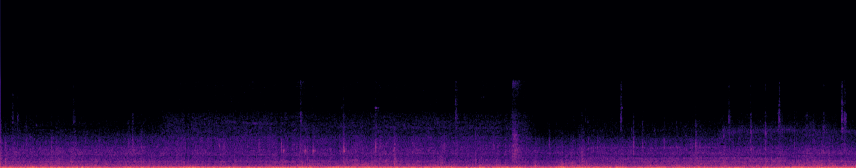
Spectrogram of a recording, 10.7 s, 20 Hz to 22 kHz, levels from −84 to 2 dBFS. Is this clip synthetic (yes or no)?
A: no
